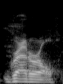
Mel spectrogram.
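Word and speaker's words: Graterol: Bruce Stark Gratterall? – Gratterall, yeah.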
